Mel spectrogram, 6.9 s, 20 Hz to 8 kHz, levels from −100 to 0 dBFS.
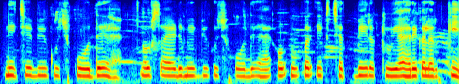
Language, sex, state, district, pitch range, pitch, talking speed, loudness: Hindi, female, Uttar Pradesh, Saharanpur, 215-230 Hz, 225 Hz, 200 wpm, -17 LUFS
